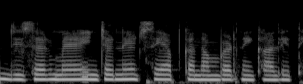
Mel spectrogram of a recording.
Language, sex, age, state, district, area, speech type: Urdu, female, 18-30, Bihar, Madhubani, rural, spontaneous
